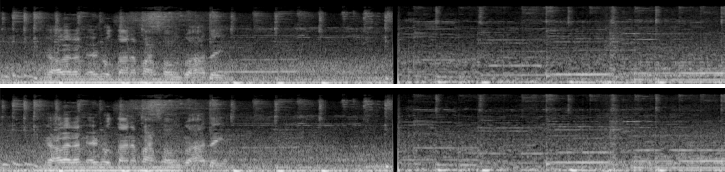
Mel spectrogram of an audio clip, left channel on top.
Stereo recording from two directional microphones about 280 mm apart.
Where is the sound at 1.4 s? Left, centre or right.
Centre.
